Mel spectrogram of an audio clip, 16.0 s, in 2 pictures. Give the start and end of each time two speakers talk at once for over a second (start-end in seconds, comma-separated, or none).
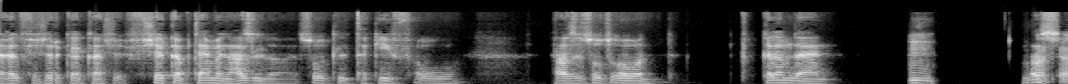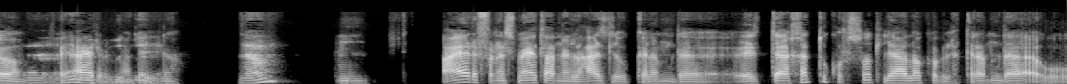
7.8-9.3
